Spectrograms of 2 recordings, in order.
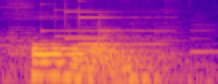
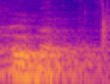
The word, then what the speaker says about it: Holborn: This would be called Holborn. If I were to Did you read say it. Holborn? Holborn. Okay. Completely wrong. Holborn. Holborn. One more time, sorry. Holborn. Holborn. Holborn.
